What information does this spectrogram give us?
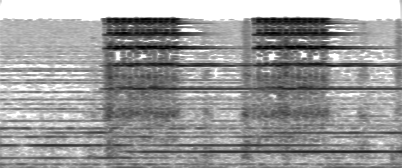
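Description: A telephone rings twice. Each ring is a burst of bright, rattling bell tone in a steady cadence, fairly quiet over a constant low hum.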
